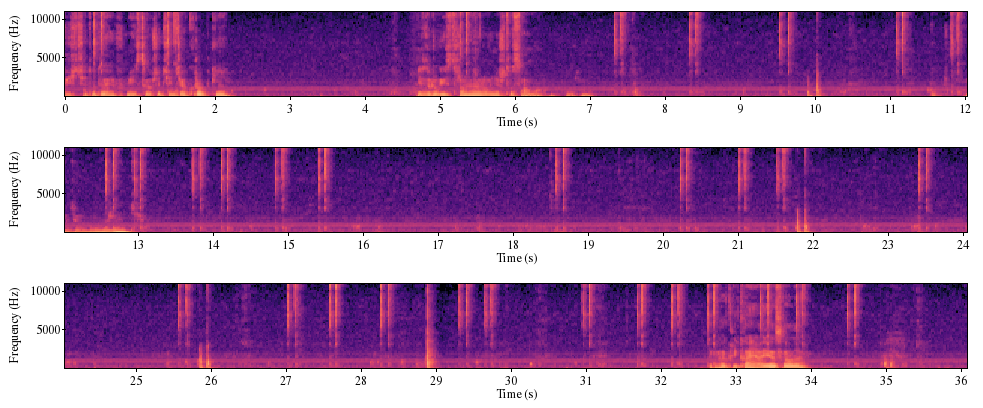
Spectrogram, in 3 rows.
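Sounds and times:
computer mouse buttons clicking: 0.3s - 0.6s, 1.4s - 1.6s, 5.2s - 5.5s, 7.3s - 7.6s, 8.3s - 8.6s, 9.5s - 10.1s, 11.1s - 12.0s, 12.6s - 13.1s, 13.7s - 15.6s, 18.5s - 18.8s, 20.2s - 20.4s, 21.0s - 22.0s, 23.4s - 23.6s, 25.5s - 26.0s, 27.0s - 28.5s, 29.3s - 29.8s, 30.9s - 34.7s.

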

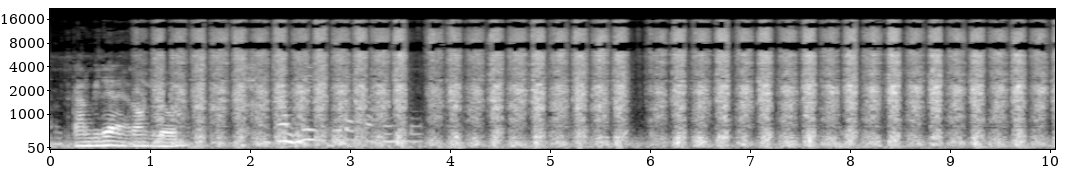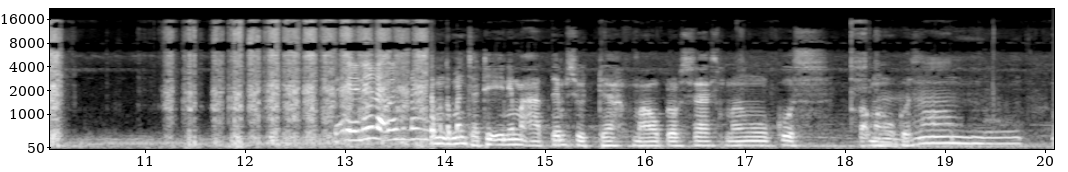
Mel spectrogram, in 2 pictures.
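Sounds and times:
coconut grating on metal grater: 0.7s - 10.3s, 11.0s - 14.0s.

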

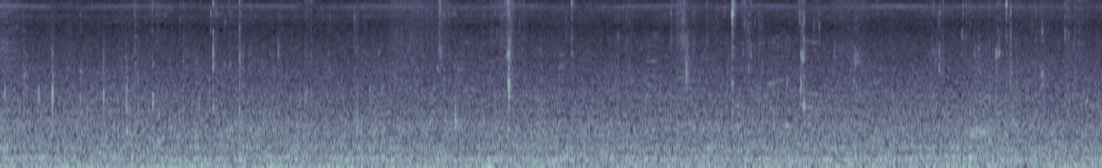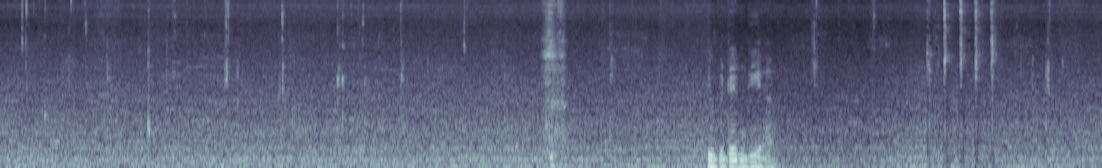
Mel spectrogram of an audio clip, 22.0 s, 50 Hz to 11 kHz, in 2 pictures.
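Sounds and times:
cats chewing crunchy snack: 0.0s - 17.5s
steady background hiss: 0.0s - 22.0s.

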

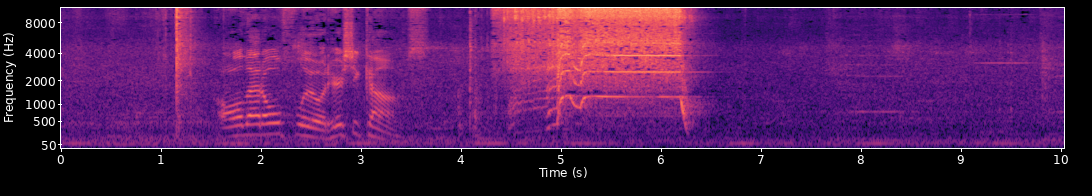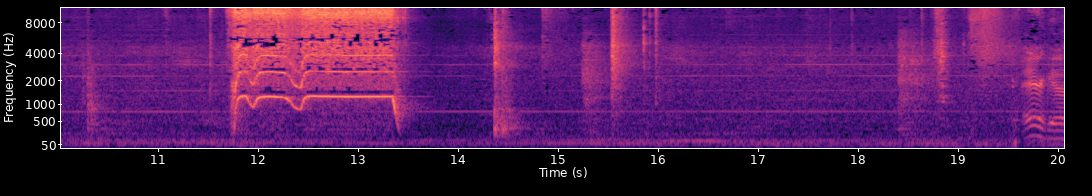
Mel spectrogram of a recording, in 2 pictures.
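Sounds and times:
air ratchet whine: 4.3s - 6.6s, 11.5s - 13.7s.

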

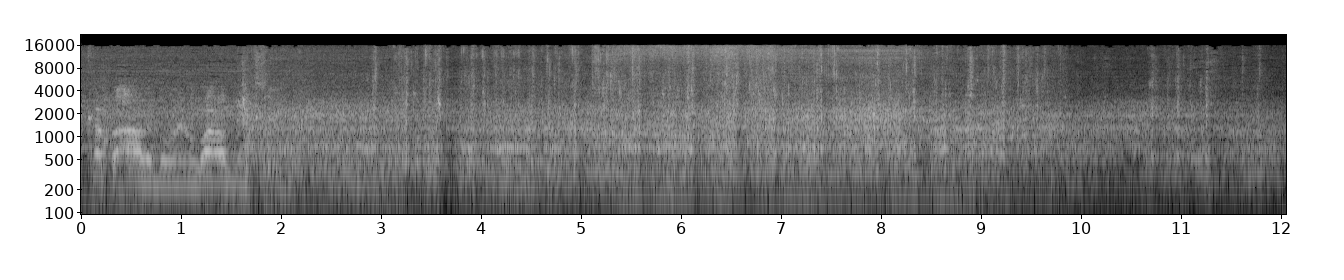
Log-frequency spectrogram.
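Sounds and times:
hand blender running: 2.0s - 12.0s.

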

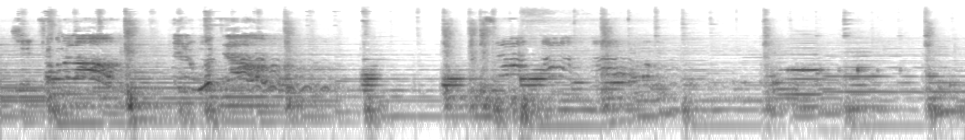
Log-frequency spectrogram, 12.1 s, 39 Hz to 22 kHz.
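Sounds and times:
live band playing: 0.0s - 12.0s.

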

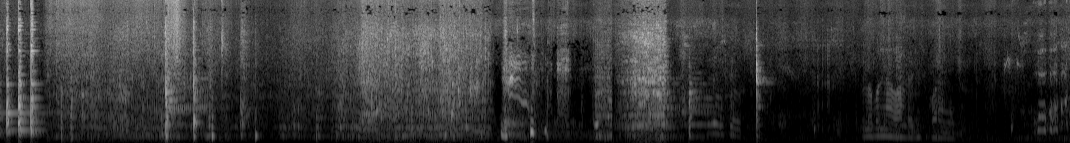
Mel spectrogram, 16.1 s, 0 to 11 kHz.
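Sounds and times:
knocks against pot: 0.0s - 0.7s
water pouring and splashing: 0.0s - 8.3s
wooden spatula stirring rice: 0.2s - 5.2s
rice pouring into pot: 4.2s - 7.4s.

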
